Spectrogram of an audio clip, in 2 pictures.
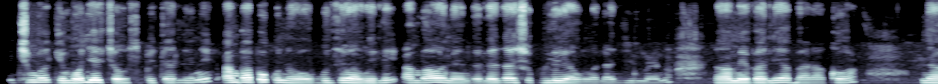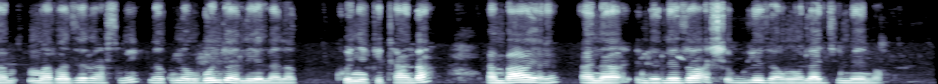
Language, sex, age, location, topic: Swahili, female, 18-24, Kisumu, health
